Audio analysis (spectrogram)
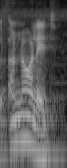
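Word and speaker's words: acknowledge: For example अनॉलेज, अनॉलेज में के पहले सी आया है तो सी को प्रोनाउंस नहीं करेंगे, सी साइलेंट होगा, इसलिए सही उच्चारण होगा अनॉलेज, अनॉलेज।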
